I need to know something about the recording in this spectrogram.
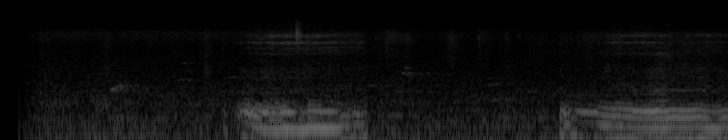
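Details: Lucky snoring in deep sleep: two long, low rumbling snores on inward breaths with quiet pauses between; ordinary snoring.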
